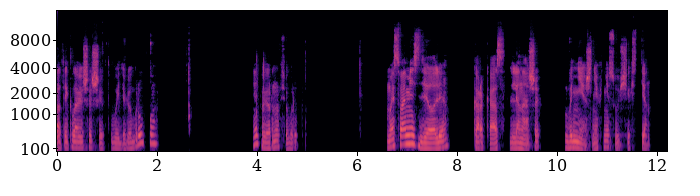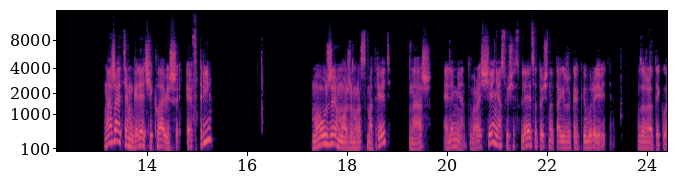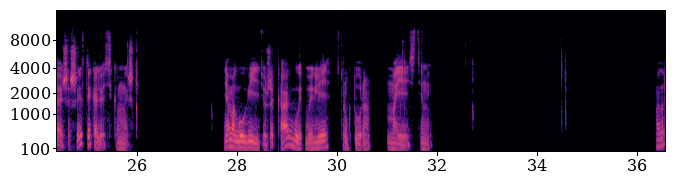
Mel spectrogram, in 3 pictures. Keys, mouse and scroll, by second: 0.8 click, 1.7 click, 2.3 click, 3.1 click, 4.9 middle click, 5.7 middle click, 6.3 middle click, 8.8 scroll down 2, 10.0-10.3 scroll down 2, 10.6 middle click, 18.0-19.2 middle drag, 19.4 scroll up 2, 20.0 middle click, 24.0-25.7 middle drag, 26.4 middle click, 27.7-28.8 scroll up 4, 29.6-31.0 scroll down 8, 31.2-32.5 middle drag.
